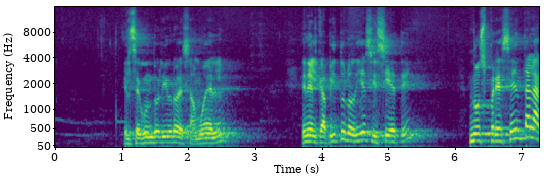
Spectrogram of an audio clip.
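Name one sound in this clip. A man speaks with animation through a microphone in an echoing room.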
